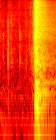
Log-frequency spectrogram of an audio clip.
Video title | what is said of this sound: Fitness Friday - Blue Apron | these are still frozen. Like, do you hear that? Like frozen solid.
